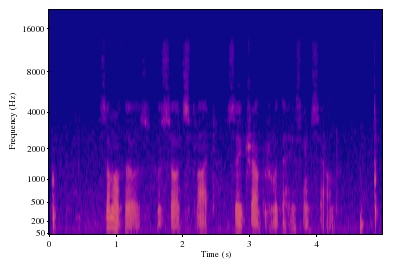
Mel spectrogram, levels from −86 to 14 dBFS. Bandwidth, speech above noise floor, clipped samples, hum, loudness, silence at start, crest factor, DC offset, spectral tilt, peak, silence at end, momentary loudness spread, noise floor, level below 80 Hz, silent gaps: 15.5 kHz; 23 dB; under 0.1%; none; -39 LUFS; 0.05 s; 24 dB; under 0.1%; -7 dB/octave; -16 dBFS; 0.05 s; 16 LU; -61 dBFS; -68 dBFS; none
